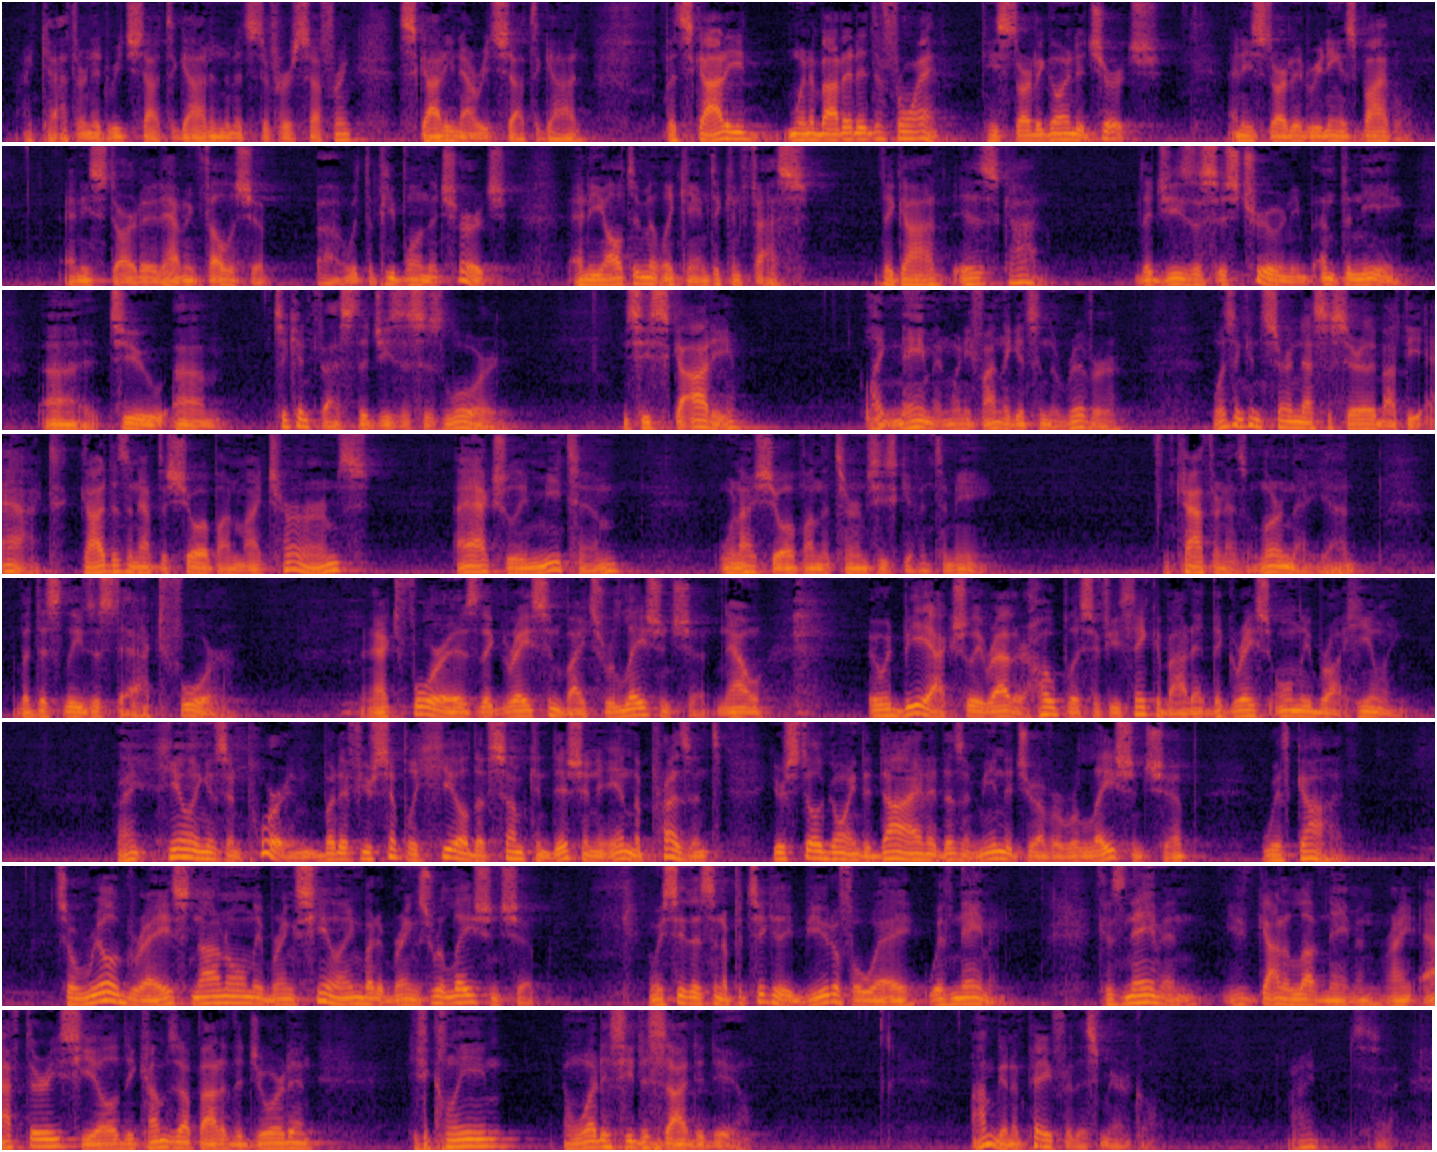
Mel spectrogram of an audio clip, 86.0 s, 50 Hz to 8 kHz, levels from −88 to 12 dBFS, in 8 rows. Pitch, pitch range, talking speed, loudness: 105 Hz, 90-120 Hz, 170 wpm, -21 LUFS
